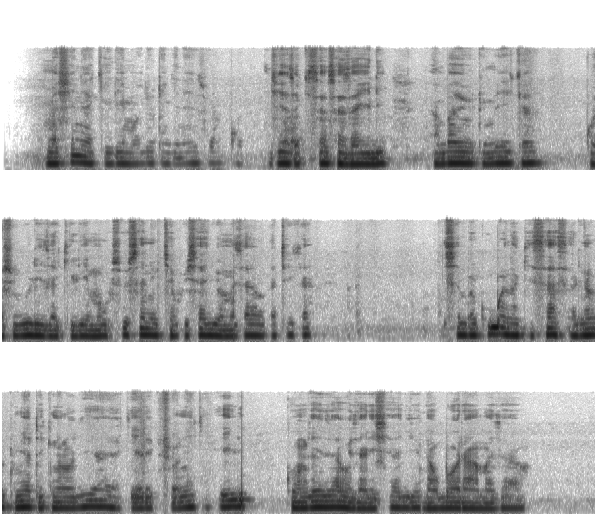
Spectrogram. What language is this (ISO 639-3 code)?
swa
